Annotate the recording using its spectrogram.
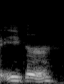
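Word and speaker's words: Eagar: the details and so that led me to eager right and so I Googled that on up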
